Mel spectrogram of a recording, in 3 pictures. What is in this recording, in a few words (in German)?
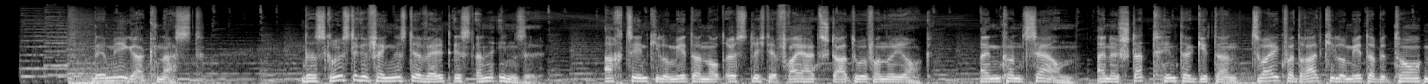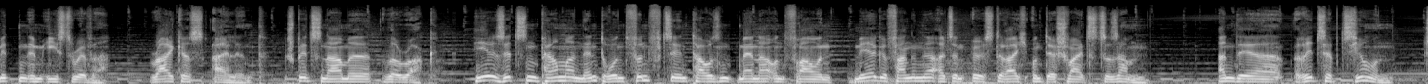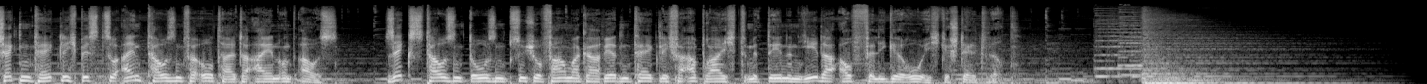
Doku, sprecher-in; Stimme von George Clooney, Bill Pullman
